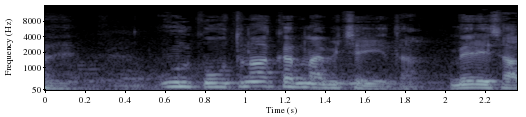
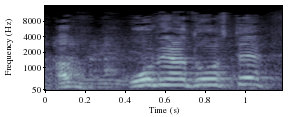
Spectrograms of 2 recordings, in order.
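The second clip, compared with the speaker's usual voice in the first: laughing; 3 semitones higher, 4 dB louder than usual. Real, not acted. Laughing while retelling house chaos.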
